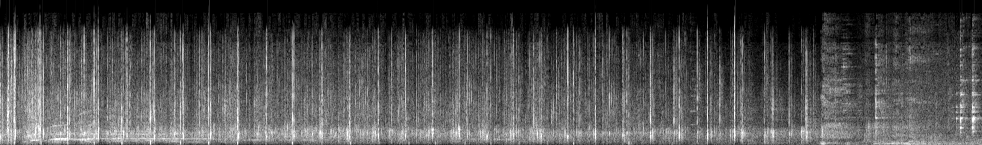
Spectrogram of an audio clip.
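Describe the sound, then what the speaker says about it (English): Sustained applause from a gala audience at a scholarship event, dense steady clapping close by that carries on for several seconds before thinning out near the end. "So please give those standing a round of applause."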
